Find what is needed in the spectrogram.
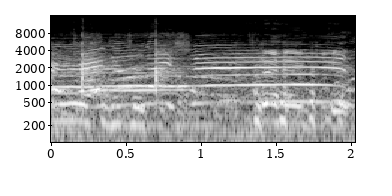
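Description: Several excited voices calling out and chattering over one another, with a few long, drawn-out high calls.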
